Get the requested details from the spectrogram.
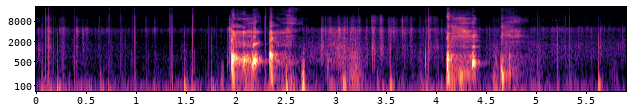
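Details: Cough during a game stream: two short bursts of coughing with throat clearing, amid clicking and faint game sounds.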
